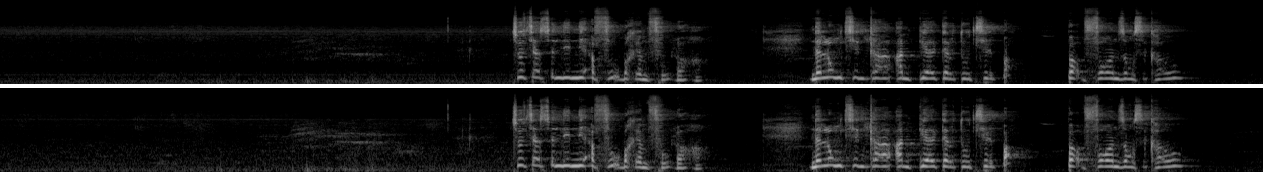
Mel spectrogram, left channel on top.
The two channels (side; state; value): both; normal; correlation 0.56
